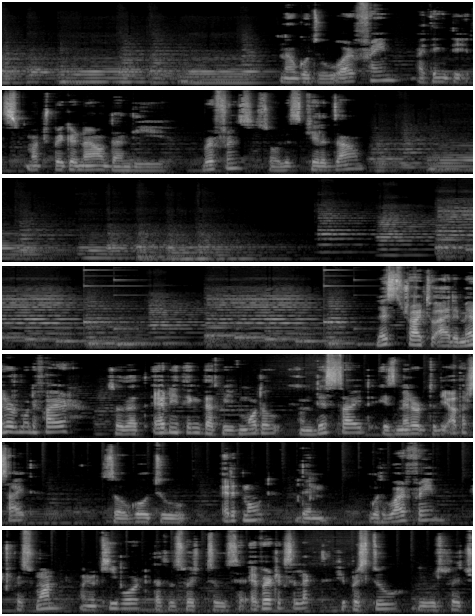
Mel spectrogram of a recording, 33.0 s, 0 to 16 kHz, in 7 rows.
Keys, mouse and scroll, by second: 0.1 alt+click, 0.5 middle click, 0.8 alt+shift+click, 0.9 right click, 1.3 middle click, 1.8 Tab, 2.1 Tab, 2.2 Tab, 2.3 z, 6.8 s, 8.3-15.6 typing, 9.5 alt+a, 10.4 alt+a, 10.6 alt+click, 11.4 alt+a, 11.9 shift+middle click, 12.0 alt+a, 12.7 middle click, 13.8 alt+click, 14.2 shift+middle click, 15.5 alt+click, 16.1 middle click, 16.4 Tab, 16.5 middle click, 17.0-17.4 scroll up 1, 17.9 Left, 18.2 Tab, 18.9 Tab, 19.2 z, 22.7-23.9 middle drag, 24.3-26.4 middle drag, 24.3 z, 26.4 z, 27.2 middle click, 28.2 1, 28.4-29.4 middle drag, 29.4 alt+a, 29.8 right click, 31.8 2.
